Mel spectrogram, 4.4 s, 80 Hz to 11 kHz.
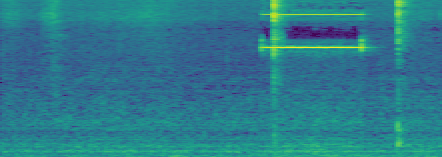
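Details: Tefal GV9565E0/23 steam iron after board repair (triac Z0103A, connector, resistor replaced): single clear high-pitched beep of about a second over faint room hum, iron signalling ready, board working normally.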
